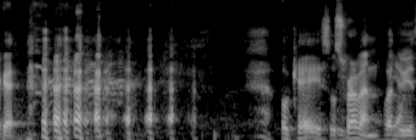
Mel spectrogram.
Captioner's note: all laughs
